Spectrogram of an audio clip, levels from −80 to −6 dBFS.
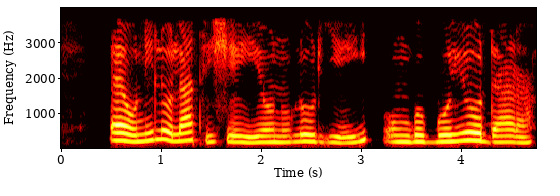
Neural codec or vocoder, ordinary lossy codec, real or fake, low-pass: none; MP3, 32 kbps; real; 3.6 kHz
